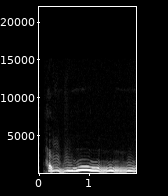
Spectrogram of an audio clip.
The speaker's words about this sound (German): Ein mitleiderregendes Jaulen reißt mich aus meinen Erzählungen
